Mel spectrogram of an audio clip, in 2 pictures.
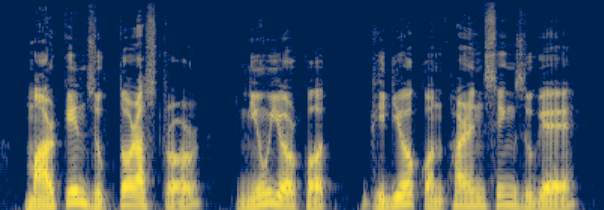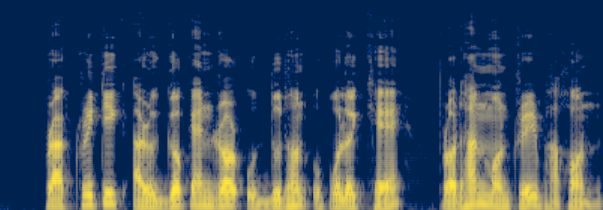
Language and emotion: Assamese, neutral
